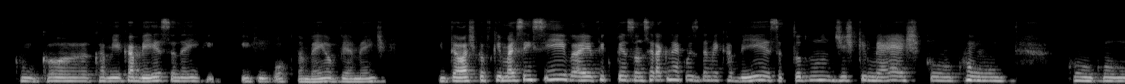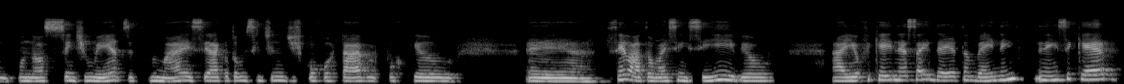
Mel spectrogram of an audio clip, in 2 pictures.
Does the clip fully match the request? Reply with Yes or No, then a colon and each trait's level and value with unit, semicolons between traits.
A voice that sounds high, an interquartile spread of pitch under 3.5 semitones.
No: medium, 170 Hz; average, 2.8 semitones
